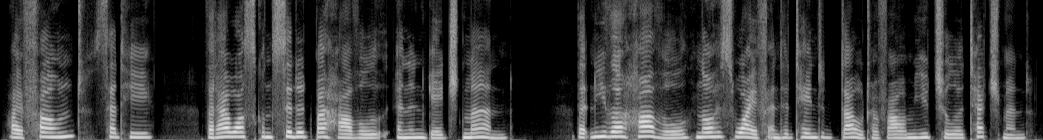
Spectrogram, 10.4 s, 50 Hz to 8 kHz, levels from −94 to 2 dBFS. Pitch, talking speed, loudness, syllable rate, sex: 225 Hz, 150 wpm, -18 LUFS, 4.9 syllables/s, female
